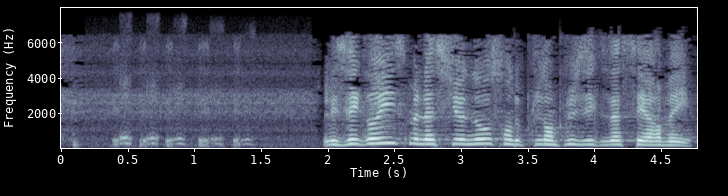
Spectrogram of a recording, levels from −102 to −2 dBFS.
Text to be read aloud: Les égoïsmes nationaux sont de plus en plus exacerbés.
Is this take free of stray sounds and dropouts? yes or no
no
